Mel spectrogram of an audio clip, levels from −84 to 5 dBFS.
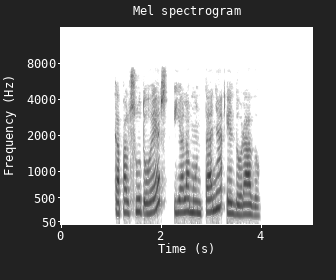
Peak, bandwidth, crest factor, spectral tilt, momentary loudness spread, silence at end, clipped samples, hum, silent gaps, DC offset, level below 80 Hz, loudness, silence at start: -8 dBFS; 7.6 kHz; 18 dB; -5 dB/octave; 6 LU; 1.05 s; under 0.1%; none; 2.17-2.25 s; under 0.1%; -68 dBFS; -23 LUFS; 1.1 s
